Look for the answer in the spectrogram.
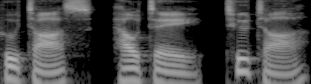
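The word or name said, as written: οὑτος αὑτη τουτο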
